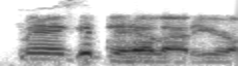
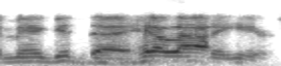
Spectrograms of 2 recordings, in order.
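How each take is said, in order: First: "get" hit hard, louder opening; forceful dismissal. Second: "hell" stretched and stressed, then falling; disbelieving reaction. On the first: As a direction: punch "get" as a real order to leave. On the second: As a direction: lean on "hell" as casual disbelief. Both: Shown as a demonstration. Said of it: "Same words, different meaning".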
